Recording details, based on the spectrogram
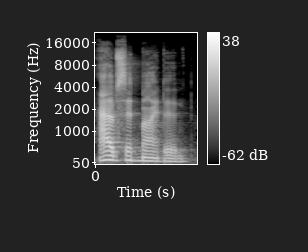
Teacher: it's absent-minded, but said as if the speaker has nasal congestion. Because when you when you have your nose closed and you try to say an N sound, You can't do it because N is a nasely tone.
